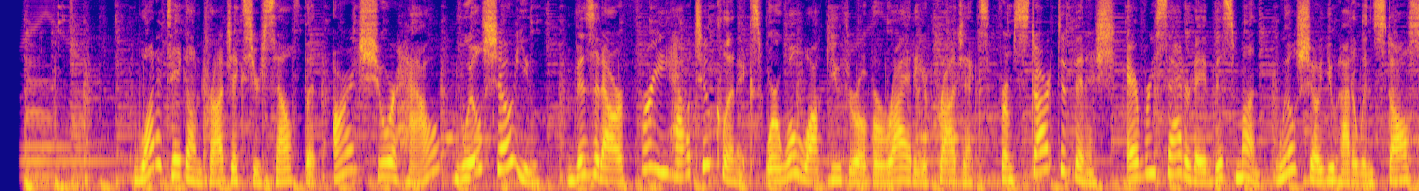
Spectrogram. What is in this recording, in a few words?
Friendly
